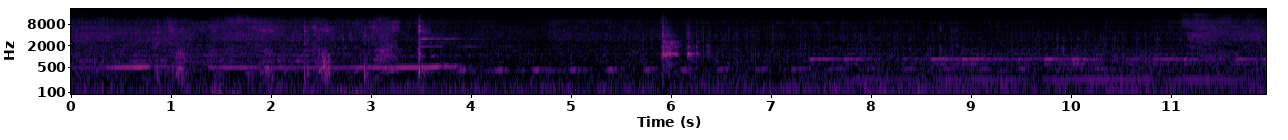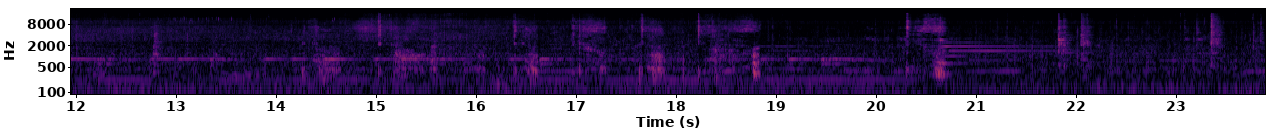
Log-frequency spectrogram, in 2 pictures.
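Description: A spiced masala for restaurant-style chicken 65 sizzles quietly in a pan as a cornflour and water slurry goes in, a soft continuous fry broken by scattered sharp clinks and scrapes of a spoon stirring.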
